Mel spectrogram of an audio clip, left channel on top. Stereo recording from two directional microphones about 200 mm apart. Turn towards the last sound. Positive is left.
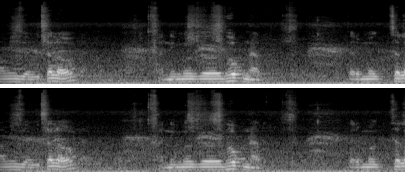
turn(degrees=15)  # may be behind; listen again after turning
